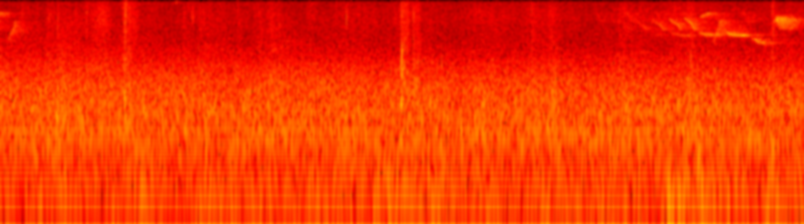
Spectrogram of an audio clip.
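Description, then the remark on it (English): A black-throated green warbler sings a short run of thin, buzzy high notes near the end, faint beneath steady loud wind noise that rumbles throughout. “Black-throated green.”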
